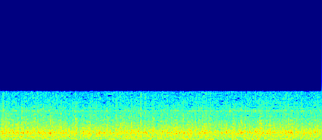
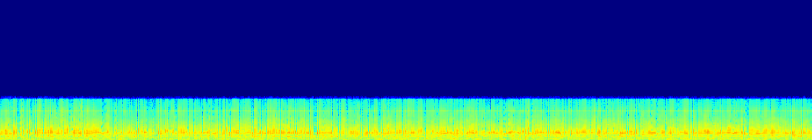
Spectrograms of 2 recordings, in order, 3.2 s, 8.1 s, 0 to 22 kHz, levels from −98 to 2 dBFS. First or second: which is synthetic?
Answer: second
